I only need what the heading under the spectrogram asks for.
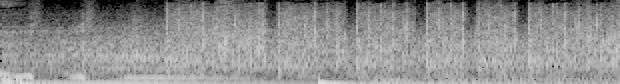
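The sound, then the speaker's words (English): A crowd applauds and cheers, dense scattered clapping mixed with shouting voices, steady and fairly loud for a few seconds over a low humming tone. “Everybody make some motherfucking noise.”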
